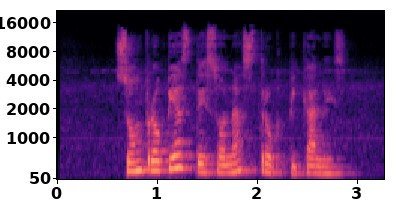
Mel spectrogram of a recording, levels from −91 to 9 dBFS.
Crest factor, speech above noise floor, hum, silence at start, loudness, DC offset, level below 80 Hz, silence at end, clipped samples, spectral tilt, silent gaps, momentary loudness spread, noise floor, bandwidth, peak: 18 dB; 38 dB; none; 0.6 s; -20 LUFS; under 0.1%; -66 dBFS; 0.4 s; under 0.1%; -5.5 dB/octave; none; 11 LU; -57 dBFS; 14.5 kHz; -4 dBFS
